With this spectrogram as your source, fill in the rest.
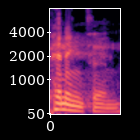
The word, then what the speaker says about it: Pennington: Pennington. Pennington. Oh, that's not hard. It's pretty simple. Yeah, it's pretty much how you spell it.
